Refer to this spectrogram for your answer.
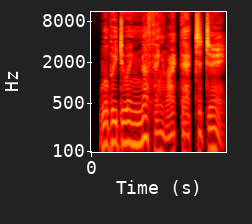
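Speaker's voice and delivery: whispering. [name] tells Wayne the plan for today, whispered. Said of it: "[name] whispered".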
